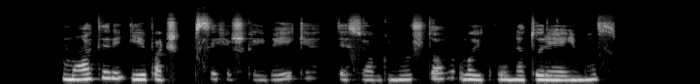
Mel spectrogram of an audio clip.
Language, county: Lithuanian, Tauragė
